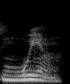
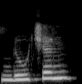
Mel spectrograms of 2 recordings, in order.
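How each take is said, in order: First: The name is said like 'Nguyen'. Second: The name is said like 'Nugent'. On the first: The speaker calls it right. "it's Nguyen" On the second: The speaker calls it wrong. "a lot of people they might pronounce as Nugent, uh, but it's not correct"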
